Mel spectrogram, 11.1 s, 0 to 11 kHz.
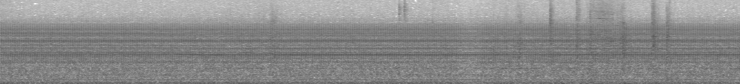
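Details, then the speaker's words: Crosley 43FB farm radio on shortwave during restoration: sharp irregular ticks and clicks over steady hiss, an intermittent ticking that has stopped on its own before. The owner freeze-sprays capacitors hunting the cause, still not found. "This eventually went away. the last time around, which is kind of mysterious too. What would be happening that would make it just come to a stop?"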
